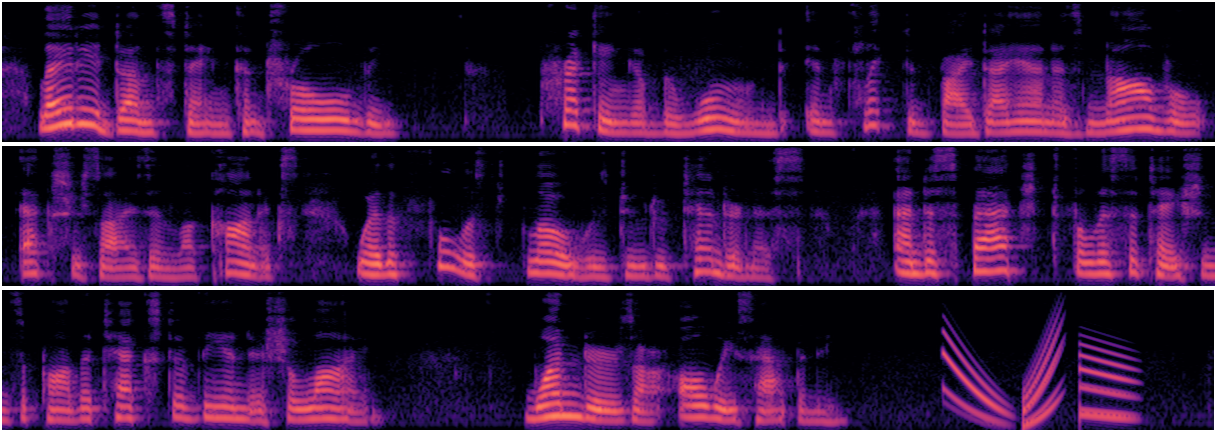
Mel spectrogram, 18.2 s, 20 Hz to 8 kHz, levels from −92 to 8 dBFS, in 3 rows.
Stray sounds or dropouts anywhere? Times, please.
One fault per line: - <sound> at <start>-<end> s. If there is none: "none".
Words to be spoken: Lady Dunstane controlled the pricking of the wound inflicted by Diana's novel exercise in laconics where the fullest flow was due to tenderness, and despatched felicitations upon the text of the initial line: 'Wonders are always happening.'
- chirp at 16.8-17.9 s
